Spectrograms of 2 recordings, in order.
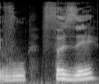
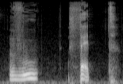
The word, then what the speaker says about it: faites: And it's quite funny because many French people tend to make the mistake and tend to say vous faisiez, okay? But then no. It's vous faites. Vous faites. Okay? So remember, final S here is not pronounced, and then this is not pronounced either. So faites, faites. Vous faites.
